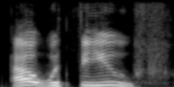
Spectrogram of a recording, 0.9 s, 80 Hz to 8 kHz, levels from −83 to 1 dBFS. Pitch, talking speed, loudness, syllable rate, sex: 255 Hz, 275 wpm, -17 LUFS, 5.3 syllables/s, female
